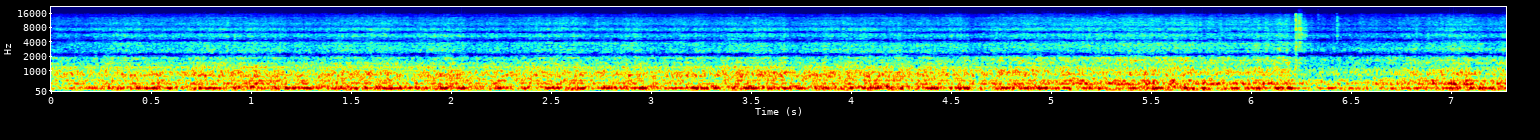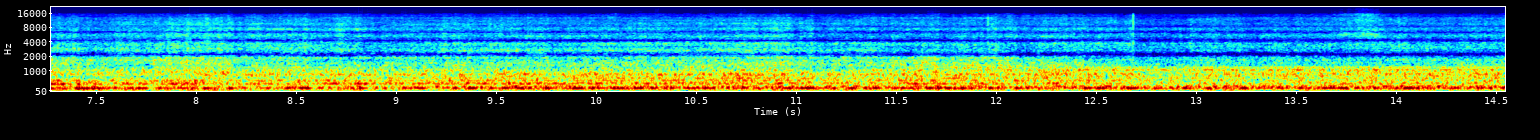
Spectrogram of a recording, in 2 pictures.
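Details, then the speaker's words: Rooftop HVAC unit, opened up after a reported noise at startup, running after restart: a steady, even hum and fan whoosh with no knocks, rattles or squeals. Nothing unusual is heard; it runs normally. "At this point, not really hearing anything out of the way. So I think she's going to be okay."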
